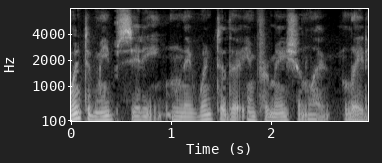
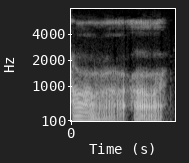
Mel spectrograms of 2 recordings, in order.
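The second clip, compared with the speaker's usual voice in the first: louder, dropping zombie arr; zombie groan; 4 dB louder than usual. Acted. Headless body wanders around, zombie groans. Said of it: "wandering around like a zombie".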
